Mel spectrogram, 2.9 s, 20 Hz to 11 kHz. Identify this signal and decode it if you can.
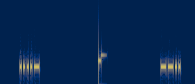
Morse code, heard as a keyed tone, about 46 wpm, 700 Hz. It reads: 4 Z
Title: Single Letter-Number 45wpm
